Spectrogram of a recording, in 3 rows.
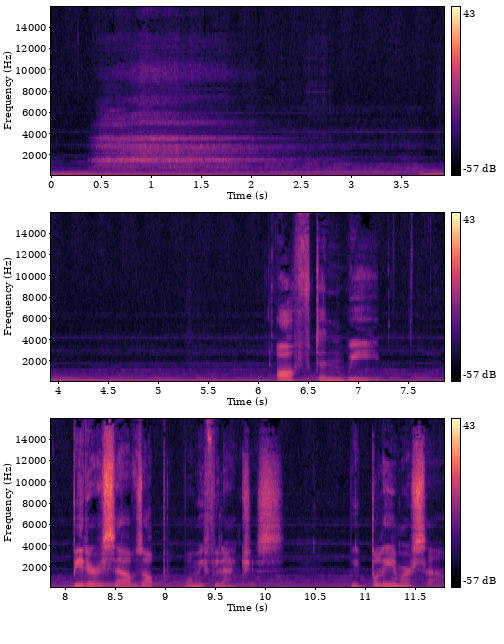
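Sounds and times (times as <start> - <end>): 
steady sustained musical drone: 0.0 - 11.7
slow deep exhale: 0.3 - 3.6
speech: 6.2 - 7.4, 8.1 - 10.2, 10.8 - 11.7.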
